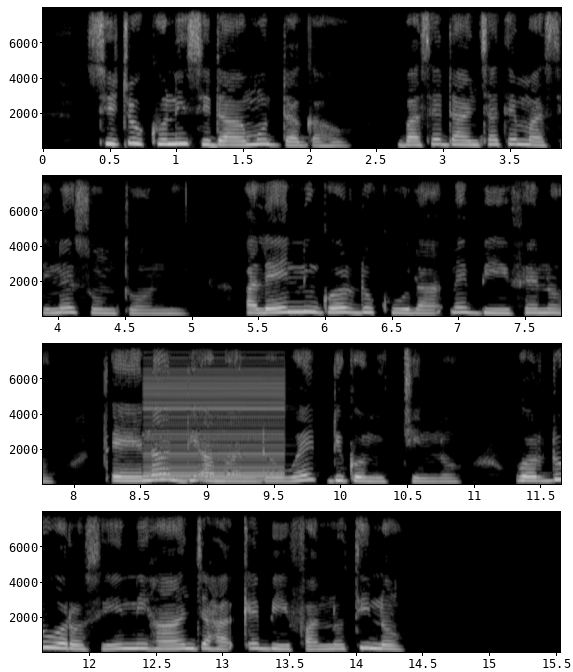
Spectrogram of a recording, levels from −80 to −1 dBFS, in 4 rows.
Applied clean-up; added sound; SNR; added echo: none; Alarm; 5 dB; none.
